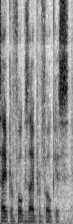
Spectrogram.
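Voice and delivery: normal talking voice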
